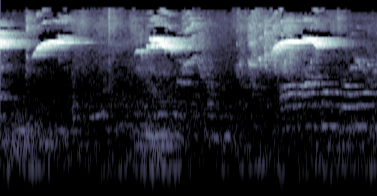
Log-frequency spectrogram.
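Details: Red avadavat, also called strawberry finch: three thin, high whistled notes, each a short sliding sweep, spaced about a second apart, over a faint low hum.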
